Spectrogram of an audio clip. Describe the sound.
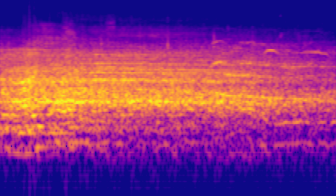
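A large crowd cheers and claps as Pope Francis is driven past through the rows of people. The roar of voices and applause is loud and dense, easing slightly toward the end.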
